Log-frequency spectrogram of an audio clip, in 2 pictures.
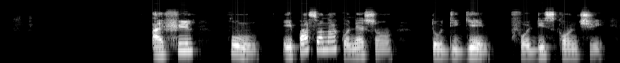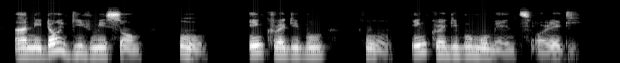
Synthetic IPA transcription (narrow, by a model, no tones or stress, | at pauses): aɪfil | hũm | epasɔnalkɔnɛkʃɔ̃n | todiɡẽm | fɔdiskɔ̃ntɹḭ | ãnidɔ̃nɡivmisɔ̃m | hu | ĩŋkʰɾɛdib | hu | ĩŋkɾɛdibʊlmomɛ̃ntɔɾɛdi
